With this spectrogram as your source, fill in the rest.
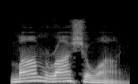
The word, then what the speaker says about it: หม่อมราชวงศ์: children of male mom Chou the title is pronounced mom Raja Wong informally they may be styled as Khun chai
